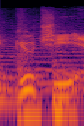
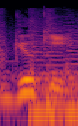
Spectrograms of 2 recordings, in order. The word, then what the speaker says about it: Gucci: In Italian, double C's are pronounced like CH if followed by an E or an I. Hence why you say Gucci and not Gookie.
